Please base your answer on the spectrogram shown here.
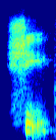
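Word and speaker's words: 四: word for for and the word for death have in japanese have basically the same pronunciation she so 24 can become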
